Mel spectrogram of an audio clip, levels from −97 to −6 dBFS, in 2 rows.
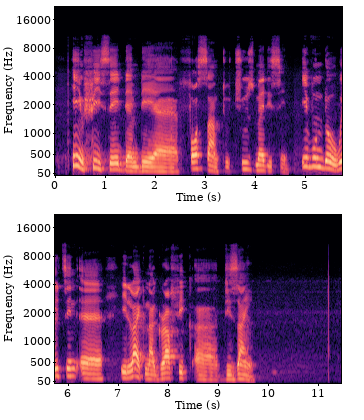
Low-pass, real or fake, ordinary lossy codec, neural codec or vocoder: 10.8 kHz; real; none; none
